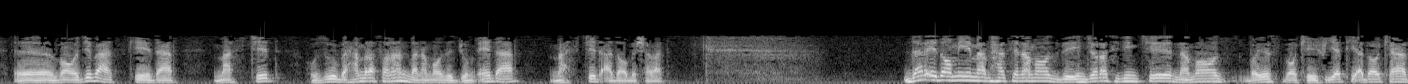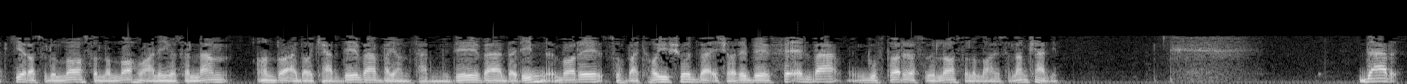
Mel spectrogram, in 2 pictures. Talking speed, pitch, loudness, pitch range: 145 wpm, 100 Hz, -13 LUFS, 90-120 Hz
